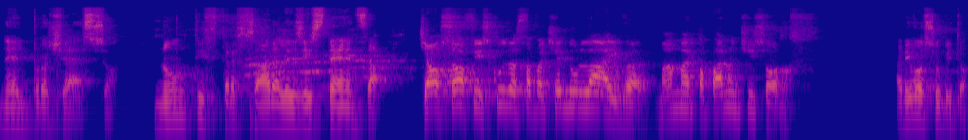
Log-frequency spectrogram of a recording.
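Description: With a strong Italian accent, a man speaks at a moderate pace. His pitch swings very widely. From Italy. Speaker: motivational coach and live show host. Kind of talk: live stream interview. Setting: online live stream. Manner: enthusiastic.

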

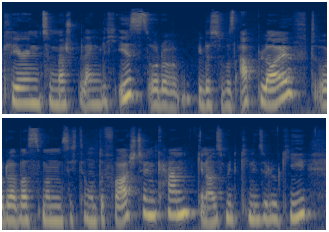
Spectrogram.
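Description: A woman at a fairly quick pace, medium in pitch, somewhat breathy, with fairly even intonation. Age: 20s. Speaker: podcast host and mental coach. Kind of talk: casual monologue. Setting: home, conservatory.

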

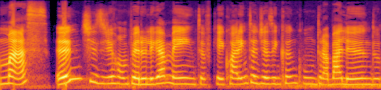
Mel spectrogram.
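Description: In a bright, sharp voice at high pitch, a woman speaks fairly slowly with monotone, flat intonation. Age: 30s. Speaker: freestyle football influencer. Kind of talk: live interview. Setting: live stream.

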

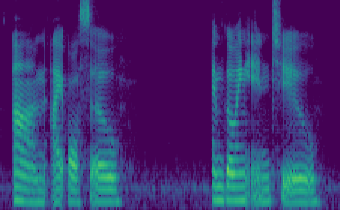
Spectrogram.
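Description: A woman speaks with vocal fry. The recording is very clean, with a silent background.

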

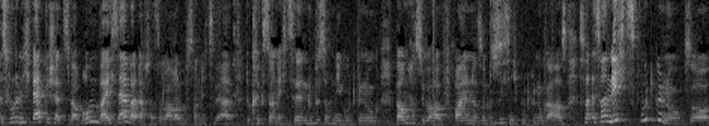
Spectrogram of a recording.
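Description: Speaking at a very fast pace with hardly any pauses, a woman at a medium pitch uses lively intonation and big swings in loudness, with audible room echo and noticeable background noise. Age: 20s. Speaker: podcast guest. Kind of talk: casual chat.

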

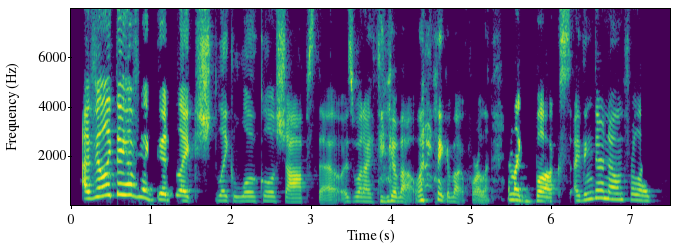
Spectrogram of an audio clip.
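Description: With an American accent, a woman talks at a fairly quick pace in a plain, everyday voice of medium pitch, her intonation lively, on a very clean recording with a silent background. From Chicago South Side. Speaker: podcast host. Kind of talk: casual chat.

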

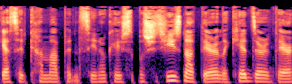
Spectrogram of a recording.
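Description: A woman speaks with a very deep, low pitch. The sound is dry and close with no echo, on a very clean recording with a silent background. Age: 40s. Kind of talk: solo faith podcast monologue and testimony.

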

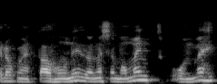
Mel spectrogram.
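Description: A man with a Cuban accent talks at a fairly high pitch with ordinary pitch variation. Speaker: engineer and activist. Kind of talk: interview. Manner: halting.

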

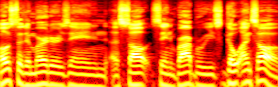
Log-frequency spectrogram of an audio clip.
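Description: A man's fairly low, clear, smooth voice at a fairly slow pace, with ordinary pitch variation

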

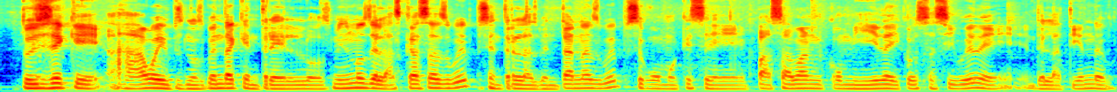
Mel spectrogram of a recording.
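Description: Amid noticeable background noise, a man talks at a fairly quick pace with fairly even intonation and hardly any pauses. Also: medium pitch for a man. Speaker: podcast co-host. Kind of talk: casual chat.

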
